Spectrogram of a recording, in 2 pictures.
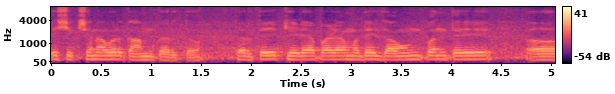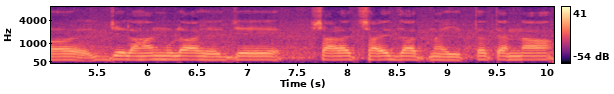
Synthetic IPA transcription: t̪eɕikʂəɳ̃aʋəɾkamkəɾt̪əː | t̪əɾt̪ekʰeɽjapaɭjaməd̪ʱːjed͡zauːnpəɳt̪e | d͡ʑeləɦanmuləaɦed͡ʑe | ɕaɭaɕaɭet͡sd͡zat̪naɦit̪əɾt̪janːa

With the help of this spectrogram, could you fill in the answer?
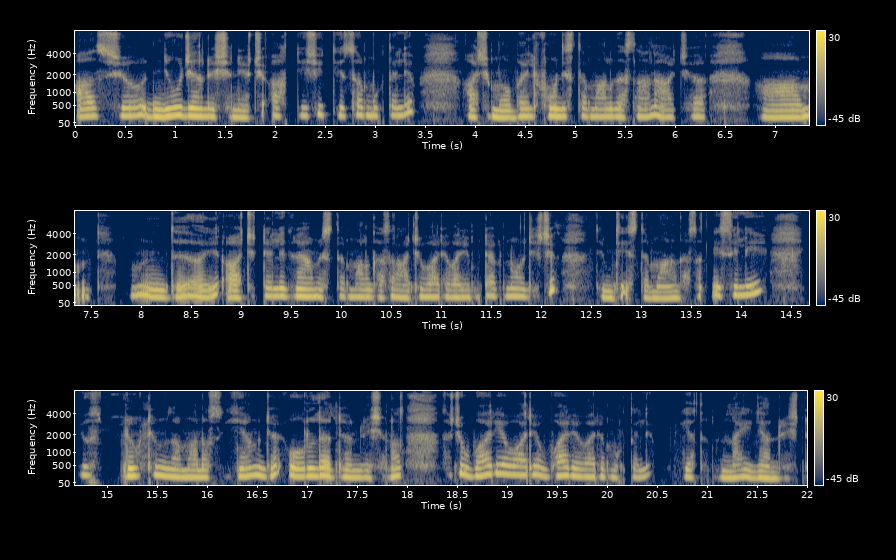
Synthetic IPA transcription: aːzt͡ʃʰinjuːd͡ʒɐnɾeːʃɐnet͡ʃʰi̥ʔɐxt̪it͡ʃʰit̪isɐbmukt̪ɐlifaːt͡ʃʰimoːbaːjlpʰoːnist̪eːmaːlɡɐsaːnaːt͡ʃʰi | d̪aːt͡ʃʰi̥ʈeliɡɾaːmist̪eːmaːlɡɐsaːnaːt͡ʃʰiʋaːɾʲjɐʋaːɾɐmʈeknoːlod͡ʒiːt͡ʃʰit̪imt̪ʰiist̪eːmaːlɡɐsaːnisiliejusbɾʲuːʈʰimzɐmaːnɐsjɐŋɡd͡ʒɐoːld̪ɐd͡ʒɐnɾeːʃɐnɐssɐt͡ʃʰiʋaːɾijɐʋaːɾjɐʋaːɾʲɐʋaːɾʲjɐmukt̪ɐlif | jɐt̪ʰɨnɐjid͡ʒɐnɾeːʃɐ̥n

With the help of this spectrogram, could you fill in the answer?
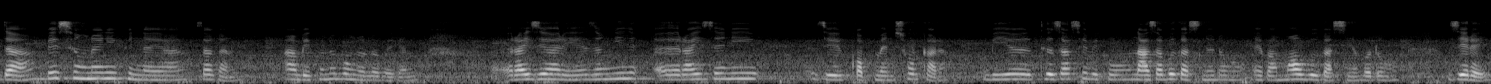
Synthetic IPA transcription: dabesɯŋnajnipʰinːajazaɡan | aŋbekʰɯnɯbɔŋnɯlɯbajɡan | ɾajzɯaɾezɯŋniɾajzɯni | zekɔp̚mensɔɾkaɾ | biɯtʰɯzasebekʰɯnazabɯɡasinɯdɔŋebamawbɯɡasinɯbadɔŋ | zeɾaj

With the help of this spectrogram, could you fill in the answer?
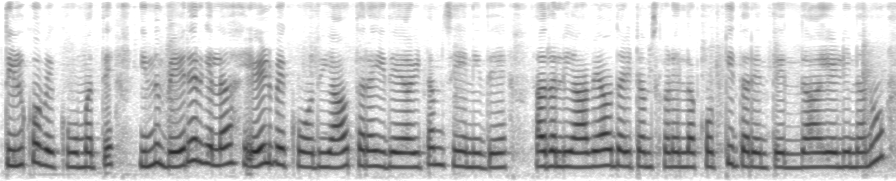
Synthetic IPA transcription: t̪iɭko̞be̞ːkumɐt̪ːe | inːubeːɾejɐɾiɡɛlːɐɦe̞ːɭbe̞ːkuɐd̪ujaːʋt̪ʰɐɾɐid̪e̞ɐjʈɐmse̞ːnid̪e̞ | ɐd̪ɐɾɐlːijaːʋjaːʋɐd̪ɐɐjʈɐmsɡɐɭɛlːɐko̞ʈːid̪ːaːɾeɐnt̪ɐɛlːɐɦeːɭinaːnu

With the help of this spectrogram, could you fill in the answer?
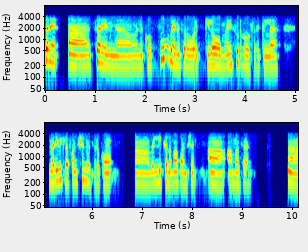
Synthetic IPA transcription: sɐːɾ | saːɾɛnɐŋɡɐɔnɐkːɯpuːʋeːnɯ̃saːɾɔɾɯkɪloːmɐɪsuɾɾoːsɪɾɯkːɐlːɐɪnd̪ɐmad̪ɾiʋiːʈɪlɐfɐŋkʂɐnʋɐt͡ʃːɪɾɯkːõ | ʋɛɭːikːɐlɐmaːfɐŋkʂɐnːaːmaːsaːɾ

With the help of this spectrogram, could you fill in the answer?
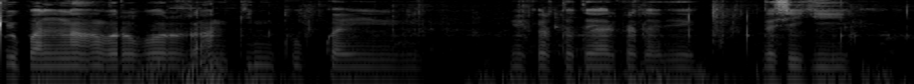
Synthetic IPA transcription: t͡ʃupalnabəɾobəɾa̰nkinkʰuːpkai | ekəɾt̪at̪əjaɾkəɾt̪at̪ed͡zəseki

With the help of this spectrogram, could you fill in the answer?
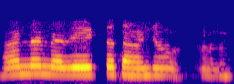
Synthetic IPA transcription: ɦãːnɐnɐɾeːʈ̚t̪ɐt̪ɐɦãːɲd͡ʑoː

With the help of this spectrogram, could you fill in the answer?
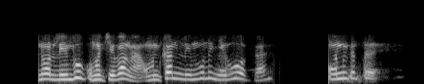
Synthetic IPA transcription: nɔlimbukɔɦɔ̃t͡ʃɛβaŋa̰ʔɔnkʰanlimbulɛɲɛɡuaka | ɔnkat̪ɛ

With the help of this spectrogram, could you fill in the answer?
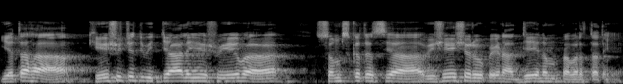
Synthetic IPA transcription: jɐt̪ɐɦɐkʰeːʂɐt͡ʃit̪ʋid̪jaːlɐjɐʃujeːʋɐ | sɐmskɾɪt̪ɐsjɐʋiʃeːʂɐɾuːpeːɳɐːd̪ʱjɐjɐnɐmpɾɐʋɐɾt̪ɐt̪ḛː

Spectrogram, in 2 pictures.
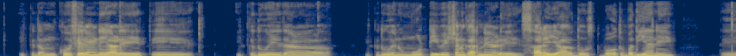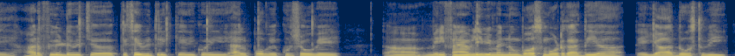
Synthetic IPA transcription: ɪkd̪əmkʰʊʃɾɛːɽ̃eːaːleːt̪eː | ɪkd̪uːeːd̪aː | ɪkd̪uːeːnũːmoːʈiːʋeːʃənkəɾneːaːleːsaːɾeːjaːd̪d̪oːst̪bɔːt̪bəd̪ijãːneː | t̪eːɦəɾpʰiːlɖʋɪt͡ʃkɪseːbiːt̪əɾiːkeːd̪iːkoːiːɦɛlpɦoːʋeːkʰʊt͡ʃɦoːʋeː | t̪ãːmeːɾiːpʰɛːmliːbiːmɛ̃ːnːũːbɔːt̪smoːʈkəɾd̪iːaːt̪eːjaːd̪̚d̪oːst̪ʋiː

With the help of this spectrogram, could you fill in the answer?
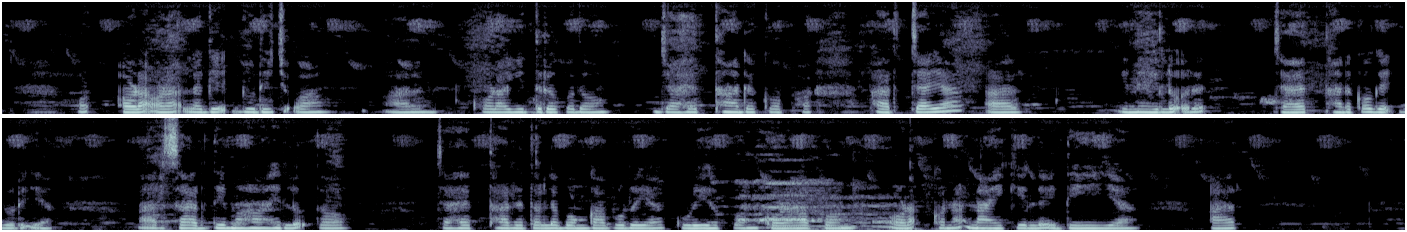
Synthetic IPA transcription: ɔɽa̰ʔɔɽa̰ʔlɛɡɛc̚ˀɡuɾit͡ʃɔʔaː | ɾkɔɽaɡid̪ɾɛkɔd̪ɔ | d͡ʒaɦɛt̪̚t̪ʰãɾɛkɔpʰaɾt͡ʃajaːɾ | inɛhilɔ̰ʔɾɛ | d͡ʒaɦɛt̪̚t̪ʰãɾɛkɔɡɛc̚ˀɡuɾɛ̰ʔja̰ː | ɾsaɾd̪imaɦãɦilɔ̰ʔd̪ɔ | d͡ʒaɦɛt̪̚t̪ʰãɾɛd̪ɔlɛbɔŋɡabuɾɛjakuɽihɔpɔnkɔɽaɦɔpɔnɔɽa̰ʔkʰɔnaʔnajkɛlɛʔd̪ijaː | ɾ

